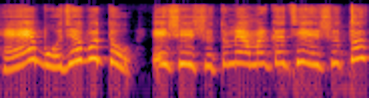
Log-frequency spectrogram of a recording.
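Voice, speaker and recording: A woman voicing a soothing, indulgent village aunt in a children's puppet cartoon, coaxing and gently chiding as she talks. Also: extremely high pitch, animated, rapid-fire.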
